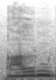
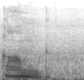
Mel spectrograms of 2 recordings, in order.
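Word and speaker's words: calmed: হ্যাঁ, এটাও কালমড নয়, উচ্চারণটা হচ্ছে কামড, এলের উচ্চারণ হয় না।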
